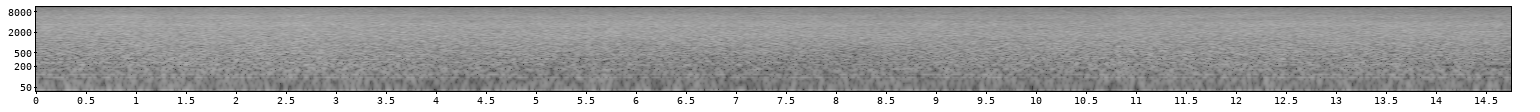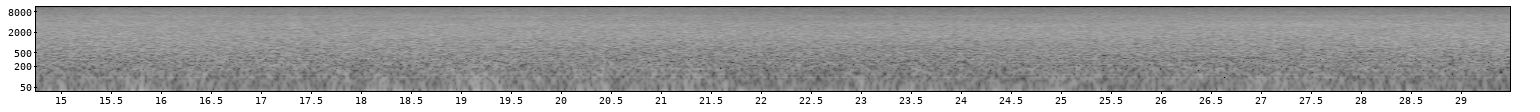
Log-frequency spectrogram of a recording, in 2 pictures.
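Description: Surf breaking and rolling in on a sandy beach from a choppy sea, a steady rush of noise, with some wind rumbling on the microphone.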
